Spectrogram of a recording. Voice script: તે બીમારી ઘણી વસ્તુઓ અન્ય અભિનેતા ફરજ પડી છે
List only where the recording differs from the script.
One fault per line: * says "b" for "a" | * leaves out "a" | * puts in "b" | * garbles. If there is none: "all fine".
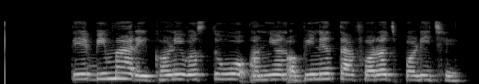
all fine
